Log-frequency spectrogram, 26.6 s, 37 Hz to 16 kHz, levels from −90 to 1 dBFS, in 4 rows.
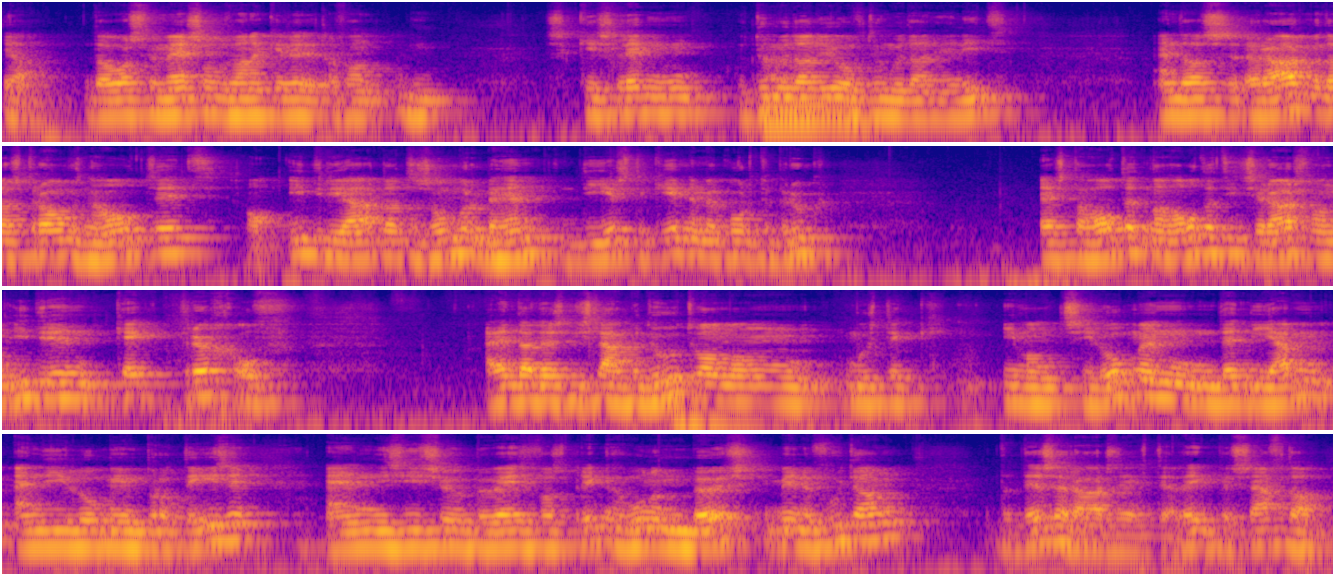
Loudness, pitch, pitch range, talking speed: -22 LUFS, 125 Hz, 120-135 Hz, 240 wpm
